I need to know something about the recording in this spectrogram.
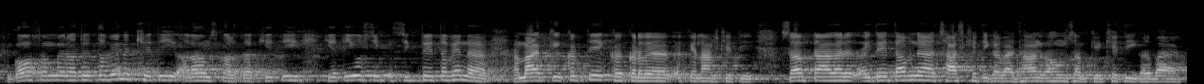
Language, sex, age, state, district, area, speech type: Maithili, male, 18-30, Bihar, Purnia, rural, spontaneous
